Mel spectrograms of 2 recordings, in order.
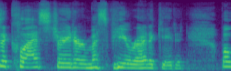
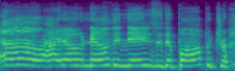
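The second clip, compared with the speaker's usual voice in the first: mocking put-on cool voice, pitched higher; 6 semitones higher than usual. Mocking someone who pretends not to know Paw Patrol: imitating Quattro acting cool. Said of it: "pretending to be cool like Quattro".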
